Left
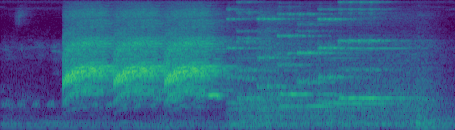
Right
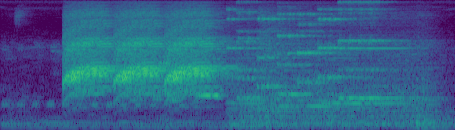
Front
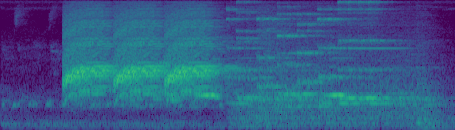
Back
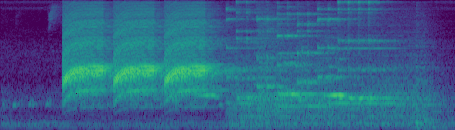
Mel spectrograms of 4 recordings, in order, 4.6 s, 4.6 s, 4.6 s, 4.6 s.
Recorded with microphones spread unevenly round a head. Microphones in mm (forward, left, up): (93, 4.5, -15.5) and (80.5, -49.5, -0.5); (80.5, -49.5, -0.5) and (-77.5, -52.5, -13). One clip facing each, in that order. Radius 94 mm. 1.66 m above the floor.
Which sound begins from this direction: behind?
A ringtone, at 2.2 s.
